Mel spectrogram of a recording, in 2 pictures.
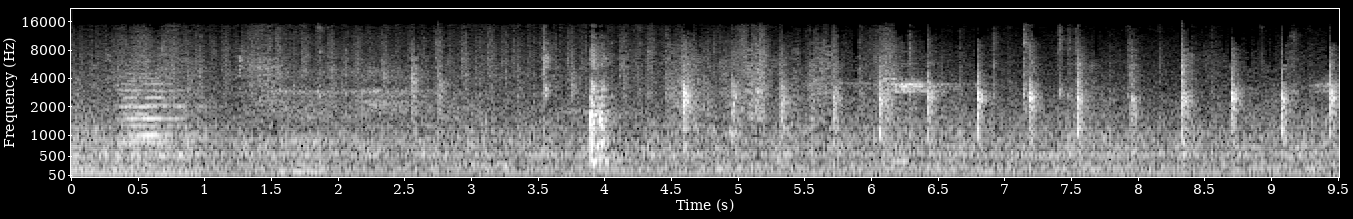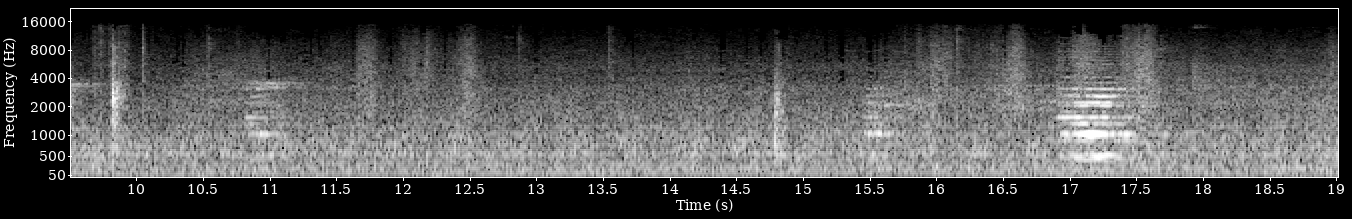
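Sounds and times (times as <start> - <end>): sharp evenly spaced clicks: 2.5 - 10.1.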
